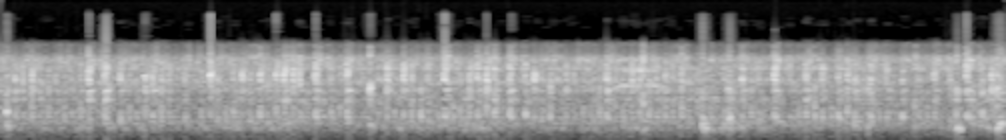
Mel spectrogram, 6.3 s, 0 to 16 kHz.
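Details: Mitsubishi 4G15 carburetted engine at steady idle with irregular sharp ticks and light knocks from low at the front, the crankshaft pulley area: a loose crankshaft pulley, fixed by tightening it rather than replacing it.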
